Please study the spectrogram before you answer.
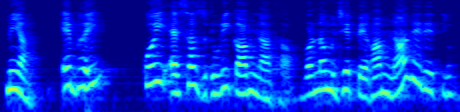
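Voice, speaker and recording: Cranky sick husband read by a woman teacher, complaining and peevish, a bit higher and louder than her usual. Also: expressive, normal speed, lightly acted. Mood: irritable. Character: sick, irritable middle-aged husband.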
